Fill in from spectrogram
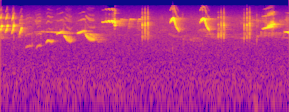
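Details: Snowy-browed flycatcher song used to provoke other songbirds: a jumble of high chips and short rising and falling whistles, then separated, sharp upward-flicked notes spaced roughly every half second over quiet background.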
